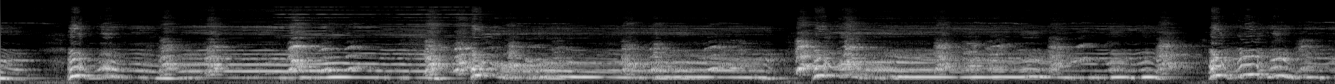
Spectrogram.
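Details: German Shepherd howls along with a ringing telephone, sustained wavering howls rising and falling slightly, broken roughly every four seconds by sharp bursts where the ring sounds and the dog restarts its cry.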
